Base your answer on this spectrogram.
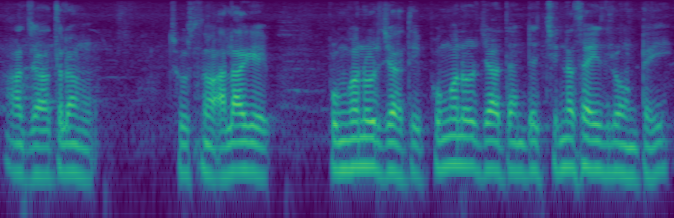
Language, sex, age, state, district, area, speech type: Telugu, male, 45-60, Telangana, Peddapalli, rural, spontaneous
